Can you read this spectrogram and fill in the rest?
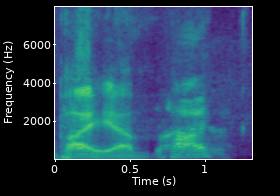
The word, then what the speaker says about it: Depay: Depay.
